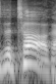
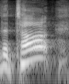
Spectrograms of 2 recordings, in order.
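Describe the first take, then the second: First: Said in the usual way. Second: High, rising disbelief on "The talk?"; startled question. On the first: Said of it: "She goes". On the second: Retold or imitated. Dad startled when wife says he must have the talk. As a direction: echo "The talk?" with a sharp upward rise, caught off guard. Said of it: "I said".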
